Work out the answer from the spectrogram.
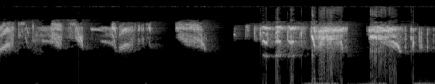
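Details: Roosting swiftlet calls: harsh, high, buzzy chirps and squeaky twitters in uneven bursts separated by short silences.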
